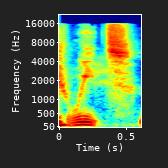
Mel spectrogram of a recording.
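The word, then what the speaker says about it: Schweetz: Sweets.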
